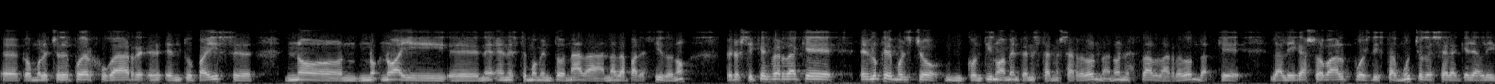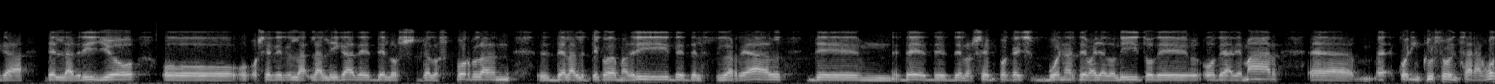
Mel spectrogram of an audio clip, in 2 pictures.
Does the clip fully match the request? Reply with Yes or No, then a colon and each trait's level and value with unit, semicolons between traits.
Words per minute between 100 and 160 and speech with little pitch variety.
No: fast, 190 wpm; narrow, 1.6 semitones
